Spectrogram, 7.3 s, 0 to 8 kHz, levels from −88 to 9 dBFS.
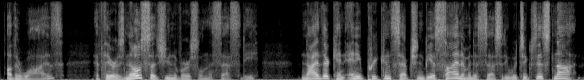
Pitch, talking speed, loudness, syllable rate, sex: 135 Hz, 170 wpm, -20 LUFS, 6.6 syllables/s, male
